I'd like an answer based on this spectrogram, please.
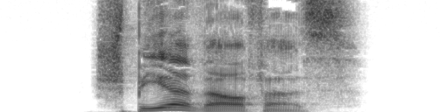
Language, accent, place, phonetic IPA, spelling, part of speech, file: German, Germany, Berlin, [ˈʃpeːɐ̯ˌvɛʁfɐs], Speerwerfers, noun, De-Speerwerfers.ogg
- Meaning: genitive singular of Speerwerfer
